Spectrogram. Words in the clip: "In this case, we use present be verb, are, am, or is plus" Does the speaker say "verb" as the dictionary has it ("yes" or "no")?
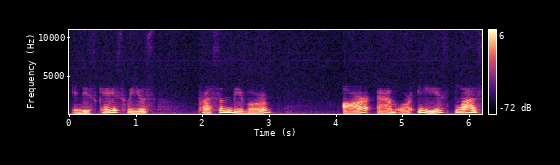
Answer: yes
